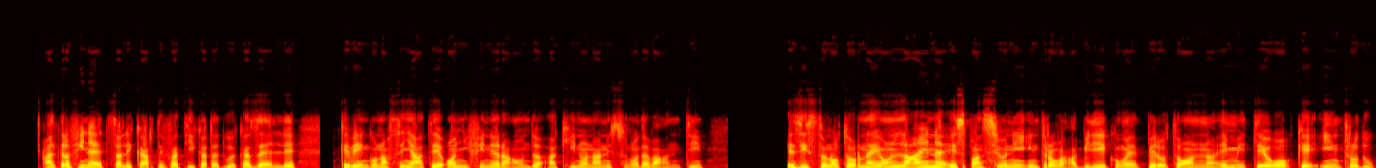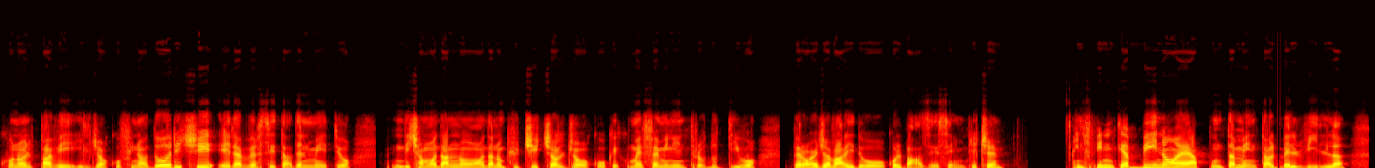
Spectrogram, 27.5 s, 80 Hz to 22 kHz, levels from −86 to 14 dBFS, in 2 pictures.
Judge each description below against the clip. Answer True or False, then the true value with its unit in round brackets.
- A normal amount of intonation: True (3.4 semitones)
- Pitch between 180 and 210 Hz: True (185 Hz)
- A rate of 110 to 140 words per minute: False (150 wpm)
